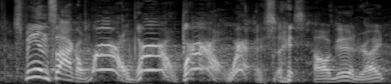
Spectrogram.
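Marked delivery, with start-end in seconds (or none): 0.8-2.5 very high repeated yowling; comic high-pitched cat cries; imitated cat yowls. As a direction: yowl like a cat tumbling round. Imitates cat in spin cycle.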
